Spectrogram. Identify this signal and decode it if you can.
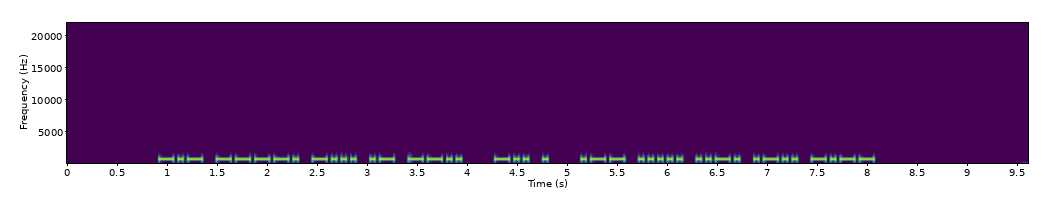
Morse code, heard as a keyed tone, about 25 wpm, 700 Hz. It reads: K9BAZ DE W5FLY
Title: USA Callsign DE Callsign - 5 Characters - 25wpm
